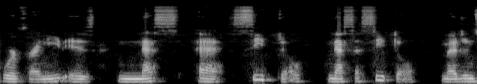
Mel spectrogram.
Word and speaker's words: necesito: See the pronunciation right there. Number 2, the Spanish word for I need is necesito, necesito.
